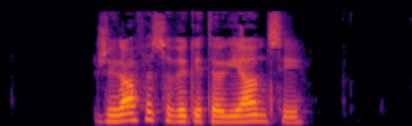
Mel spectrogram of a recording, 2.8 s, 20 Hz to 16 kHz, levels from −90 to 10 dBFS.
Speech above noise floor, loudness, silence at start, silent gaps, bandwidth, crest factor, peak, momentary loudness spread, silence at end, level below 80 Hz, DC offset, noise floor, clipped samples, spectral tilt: 71 dB; -19 LUFS; 0.65 s; none; 11.5 kHz; 20 dB; -2 dBFS; 11 LU; 0.75 s; -68 dBFS; under 0.1%; -89 dBFS; under 0.1%; -4.5 dB/octave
